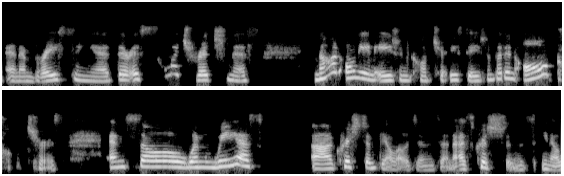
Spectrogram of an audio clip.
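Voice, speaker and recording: A woman's voice: medium pitch, husky, no echo, dull audio. A woman born in Korea and raised in Canada, a theologian talking earnestly about her book in a live online conversation, with many fillers. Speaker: theologian, guest author. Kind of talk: live video-call book discussion. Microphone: video call.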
